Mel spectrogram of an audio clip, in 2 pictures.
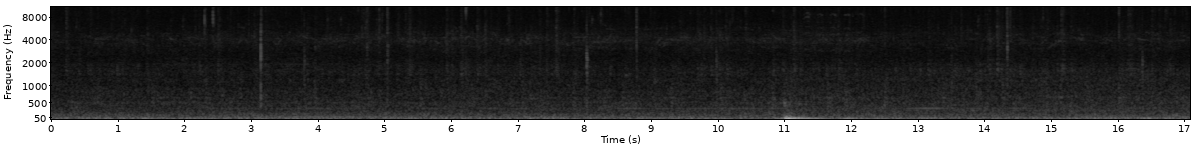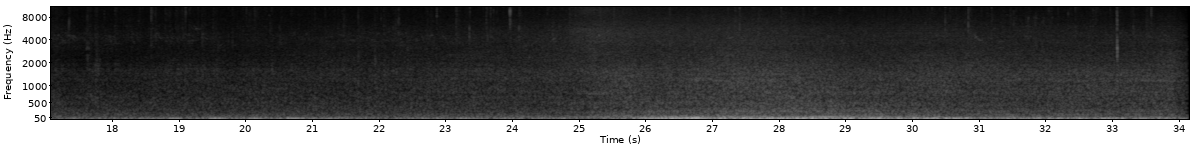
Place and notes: all the mornings of the ... - feb 24 2013 sun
